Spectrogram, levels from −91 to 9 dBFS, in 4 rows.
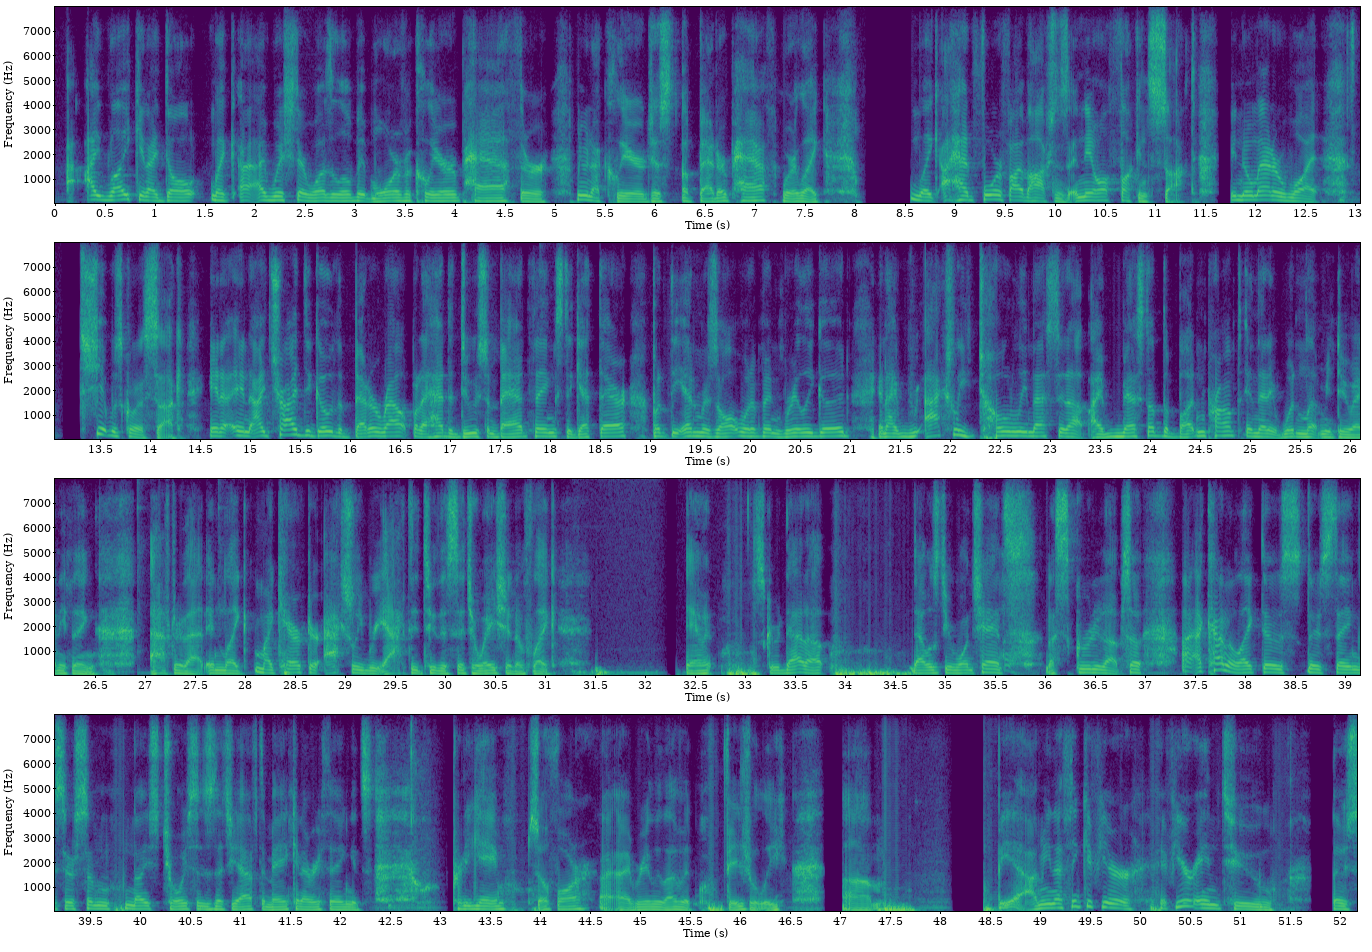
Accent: American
